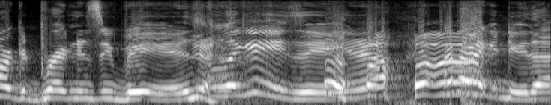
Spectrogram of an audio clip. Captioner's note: Brennan laughing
